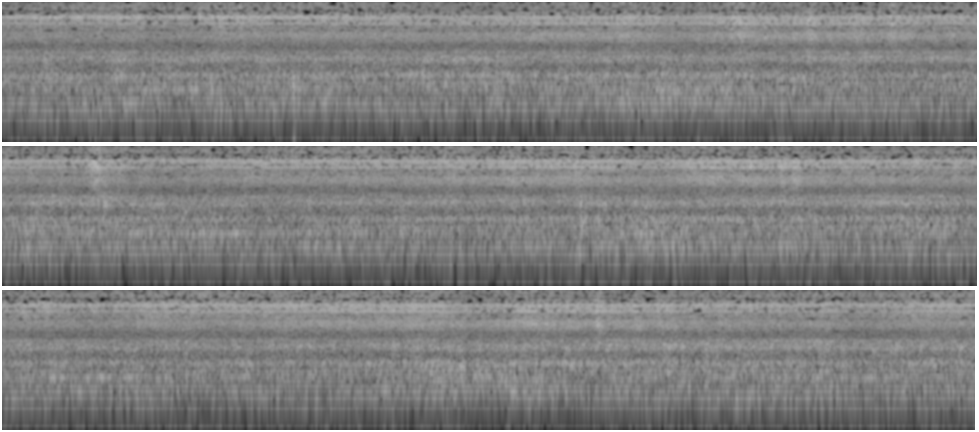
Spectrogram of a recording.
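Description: Motorised carpet-washing machine running steadily as its brush scrubs a soaked rug, with water spraying from a hose onto the carpet.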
